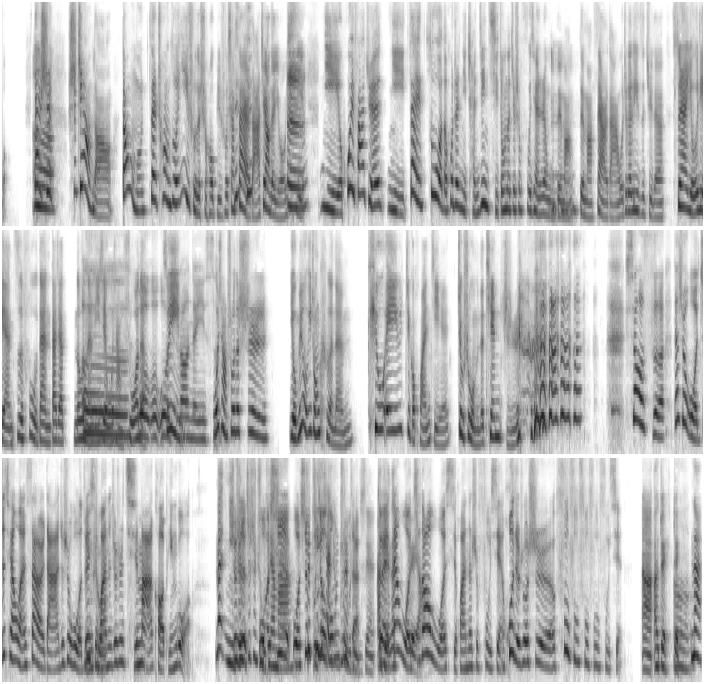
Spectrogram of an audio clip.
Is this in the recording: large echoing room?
no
